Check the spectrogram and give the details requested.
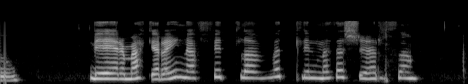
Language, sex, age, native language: Icelandic, male, 16, Icelandic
